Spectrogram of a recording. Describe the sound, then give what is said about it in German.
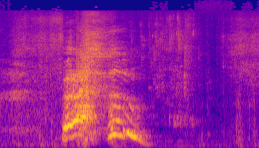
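A single loud sneeze with a breathy intake building into a sharp burst, then a brief quiet breath afterward. No talking. “Und ich muss jetzt mal niesen, Entschuldigung.”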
